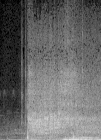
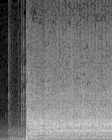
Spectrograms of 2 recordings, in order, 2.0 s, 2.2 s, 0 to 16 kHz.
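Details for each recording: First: Ford F-150 V8 after repair of lean condition, hard starting and power loss with check engine light, just after battery disconnect: brief crank, catches at once into a steady, even idle; no more long crank. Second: 2003 Ford F-150 5.4L, lost power on freeway, runs rough, check engine light, lean condition (long-term fuel trim 30): after reconnecting DPFE sensor lines, starter churns several seconds unevenly before catching; still long crank, hard starting.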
